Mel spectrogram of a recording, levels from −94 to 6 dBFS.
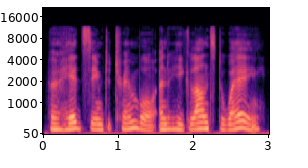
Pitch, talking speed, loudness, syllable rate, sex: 180 Hz, 180 wpm, -17 LUFS, 4.7 syllables/s, female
